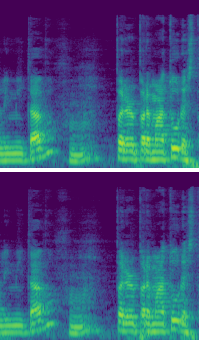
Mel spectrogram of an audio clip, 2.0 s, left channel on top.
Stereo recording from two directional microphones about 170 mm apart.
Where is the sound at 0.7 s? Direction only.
40° right (ahead or behind).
